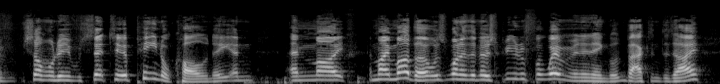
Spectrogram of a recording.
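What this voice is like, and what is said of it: Put-on British accent, like Austin Powers. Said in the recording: “I know who you sound like. ... Austin Powers. ... This in a British accent”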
